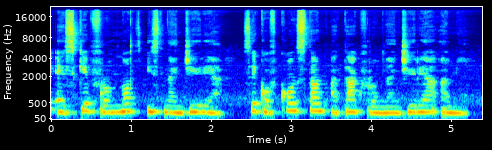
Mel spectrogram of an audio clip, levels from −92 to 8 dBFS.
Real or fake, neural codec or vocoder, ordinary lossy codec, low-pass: real; none; none; none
